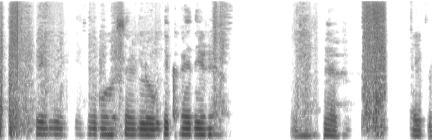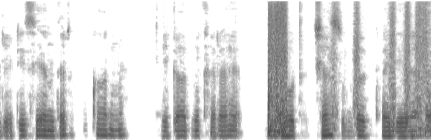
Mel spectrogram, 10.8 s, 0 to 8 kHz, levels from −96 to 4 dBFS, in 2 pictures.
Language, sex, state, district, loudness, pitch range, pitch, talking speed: Hindi, male, Bihar, Sitamarhi, -33 LUFS, 105-125 Hz, 110 Hz, 145 wpm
